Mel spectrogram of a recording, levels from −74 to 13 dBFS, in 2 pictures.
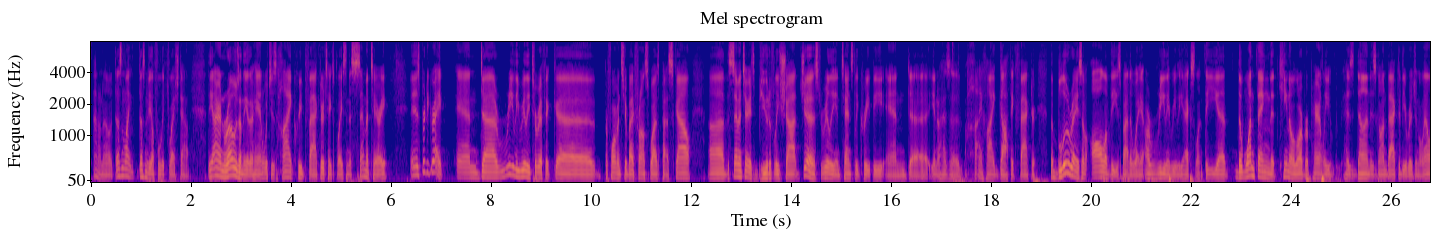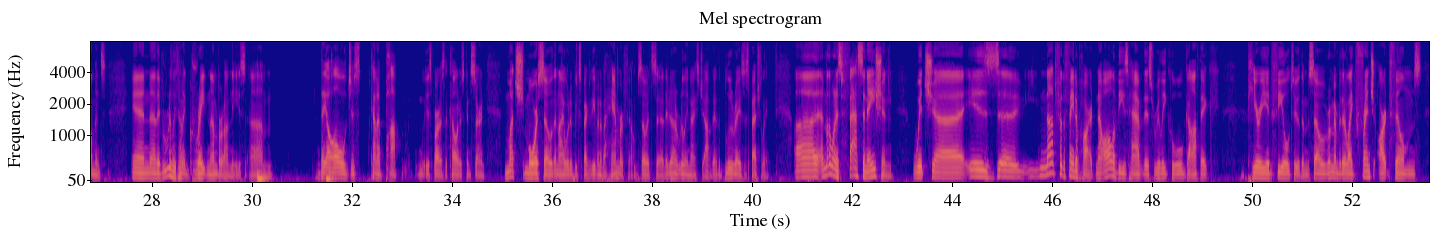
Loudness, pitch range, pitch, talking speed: -25 LUFS, 90-115 Hz, 100 Hz, 200 wpm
